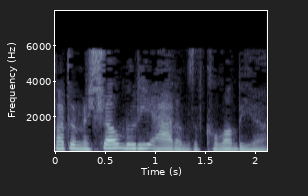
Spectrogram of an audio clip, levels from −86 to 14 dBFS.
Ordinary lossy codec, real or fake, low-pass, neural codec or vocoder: MP3, 24 kbps; fake; 7.2 kHz; codec, 16 kHz, 1.1 kbps, Voila-Tokenizer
